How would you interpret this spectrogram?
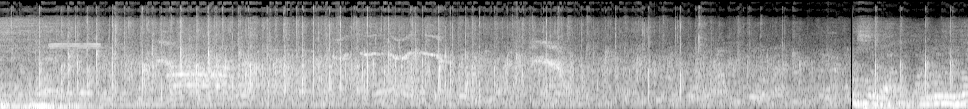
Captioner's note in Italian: Applauso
